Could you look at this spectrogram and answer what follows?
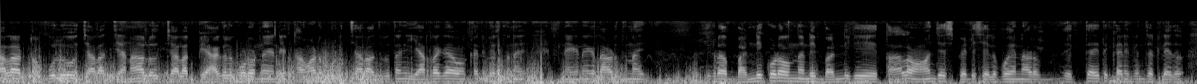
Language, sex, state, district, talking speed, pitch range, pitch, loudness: Telugu, male, Telangana, Nalgonda, 135 wpm, 120-135 Hz, 130 Hz, -22 LUFS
